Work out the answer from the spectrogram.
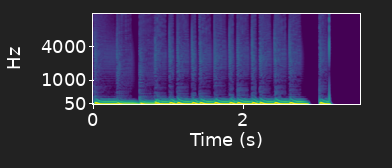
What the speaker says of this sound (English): I'll start with the sub bass.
